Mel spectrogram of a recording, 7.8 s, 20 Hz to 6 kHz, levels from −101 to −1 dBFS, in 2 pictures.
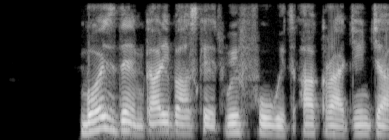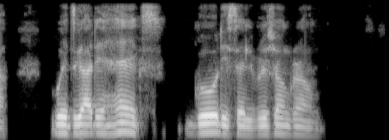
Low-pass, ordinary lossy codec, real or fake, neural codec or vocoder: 5.4 kHz; none; real; none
